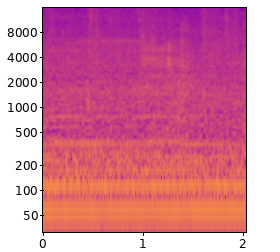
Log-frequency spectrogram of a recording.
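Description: Bobcat excavator's engine idling off-camera, a steady low hum.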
